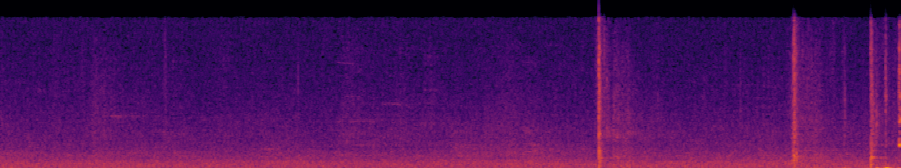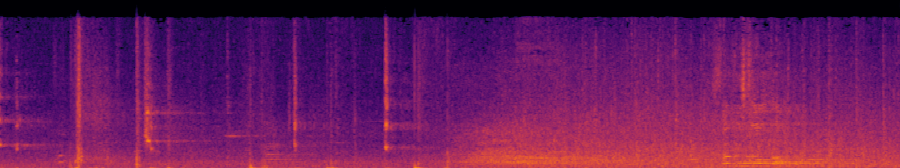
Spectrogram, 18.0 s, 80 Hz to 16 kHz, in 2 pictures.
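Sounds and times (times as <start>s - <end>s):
shoes squeaking on court: 8.0s - 13.6s
crowd applause: 13.5s - 18.0s.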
